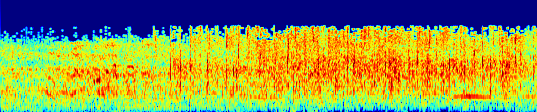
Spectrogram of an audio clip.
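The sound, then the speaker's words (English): Sustained audience applause, a dense steady patter of many hands clapping at an even level throughout, with faint chuckles and murmurs mixed in, as the audience applauds Paul Merton's challenge in a panel game. “I think the audience applause endorses the shrewdness of your challenge.”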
